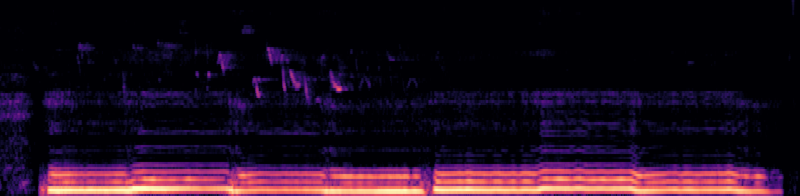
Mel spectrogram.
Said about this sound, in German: Und dann einfach summen. Wenn euch das zu langweilig ist, dürft ihr natürlich auch in Tönen summen.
